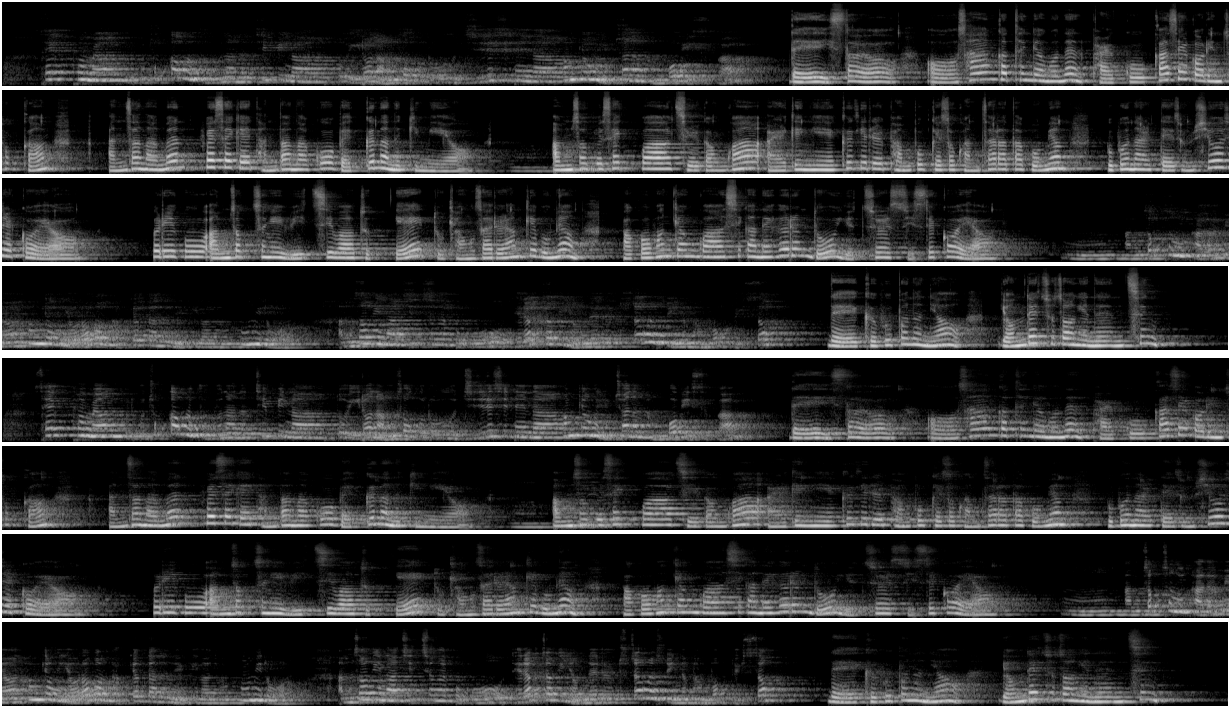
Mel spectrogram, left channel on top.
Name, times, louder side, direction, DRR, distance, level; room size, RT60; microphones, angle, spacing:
voice 1, 0.4-7.4 17.3-18.3 35.1-39.7 40.0-44.5, right 1 dB, 70° right, 2 dB, 3.0 m, -27 dB
voice 2, 7.9-12.9 13.3-17.0 17.8-25.3 26.0-34.5 45.1-48.4, left 3 dB, 75° left, 11 dB, 0.8 m, -20 dB
12.0 x 11.0 x 6.7 m, 1.5 s
head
